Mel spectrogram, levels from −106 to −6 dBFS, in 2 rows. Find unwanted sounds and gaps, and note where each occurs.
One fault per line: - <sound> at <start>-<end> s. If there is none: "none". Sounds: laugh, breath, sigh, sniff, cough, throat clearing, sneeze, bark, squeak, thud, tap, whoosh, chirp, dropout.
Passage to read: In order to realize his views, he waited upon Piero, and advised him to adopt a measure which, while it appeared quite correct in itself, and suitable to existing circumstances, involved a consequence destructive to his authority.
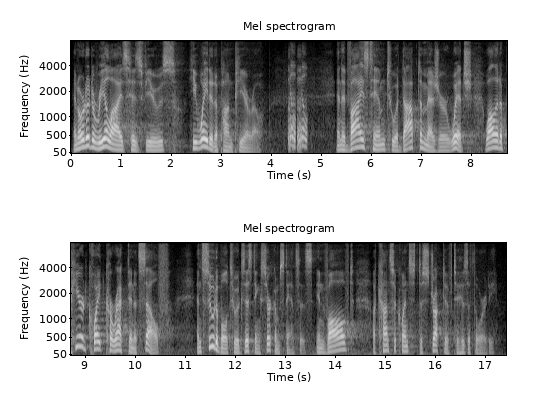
- laugh at 4.3-4.7 s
